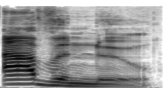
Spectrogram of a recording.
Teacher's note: слово «avenue» американцы чаще выговаривают без [j], «avenue», но некоторые произносят и с йотом как «avenue».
